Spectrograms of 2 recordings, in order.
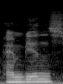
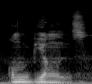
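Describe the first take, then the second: First: The word has a plain English pronunciation. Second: The word has a French-style pronunciation.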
